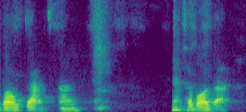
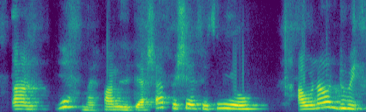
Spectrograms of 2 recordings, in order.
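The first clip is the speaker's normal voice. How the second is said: ordinary talk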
